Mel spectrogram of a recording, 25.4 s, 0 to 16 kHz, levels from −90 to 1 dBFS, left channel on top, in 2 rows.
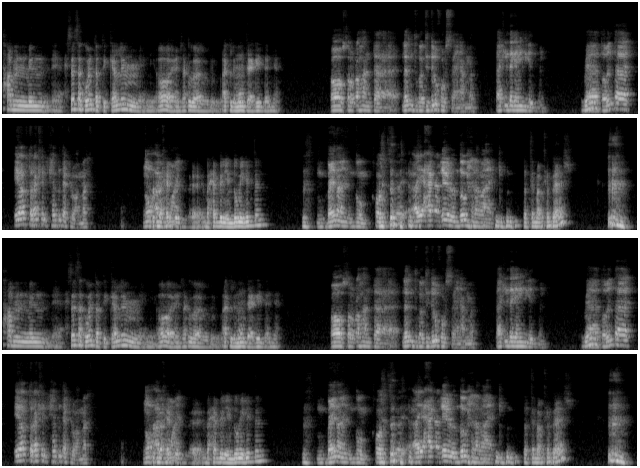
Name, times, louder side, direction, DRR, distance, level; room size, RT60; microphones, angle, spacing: voice 1, 0.0-5.5 11.6-11.9 15.8-18.0 18.7-18.9 20.2-20.9 22.6-24.1 24.8-25.2, left 2 dB, 65° left, 2 dB, 0.5 m, -29 dB
voice 2, 6.6-9.4 9.9-10.8 11.7-12.5 13.0-14.4 15.5-16.2 19.0-22.5, left 1 dB, 20° left, -2 dB, 0.8 m, -30 dB
2.4 x 2.1 x 2.7 m, 0.29 s
head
